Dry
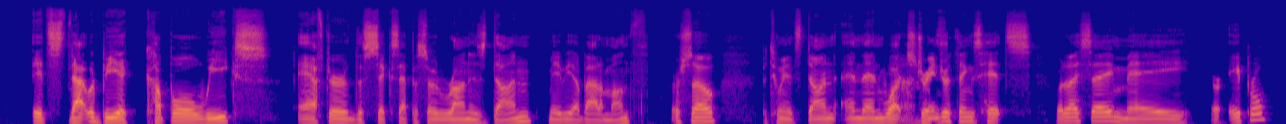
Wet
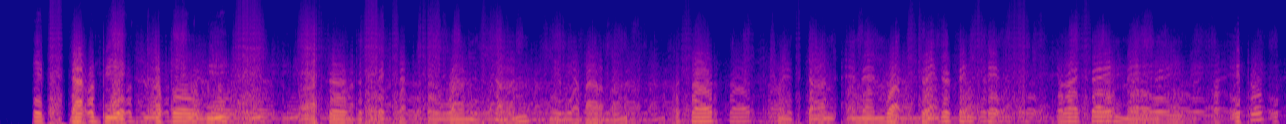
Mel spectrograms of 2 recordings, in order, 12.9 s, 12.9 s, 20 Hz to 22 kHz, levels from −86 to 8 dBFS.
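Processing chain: two-band feedback delay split 1.2 kHz, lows 378 ms, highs 623 ms, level -8 dB; sliding maximum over 33 samples; trim -2.5 dB

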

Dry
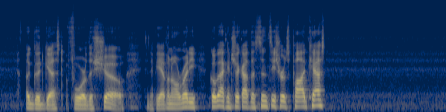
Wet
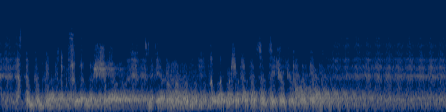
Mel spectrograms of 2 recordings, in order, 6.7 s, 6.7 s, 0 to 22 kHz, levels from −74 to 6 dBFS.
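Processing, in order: single-diode clipper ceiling -17.5 dBFS; high-pass 240 Hz 24 dB/octave; low-pass that closes with the level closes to 500 Hz, closed at -16.5 dBFS; compression 2:1, threshold -32 dBFS, peak gain reduction 9 dB; peak limiter -29 dBFS, peak gain reduction 11.5 dB; whisper effect; formant shift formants -4 st; rotary cabinet horn 6.3 Hz; filtered feedback delay 137 ms, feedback 63%, low-pass 1.6 kHz, level -3 dB; three bands compressed up and down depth 70%

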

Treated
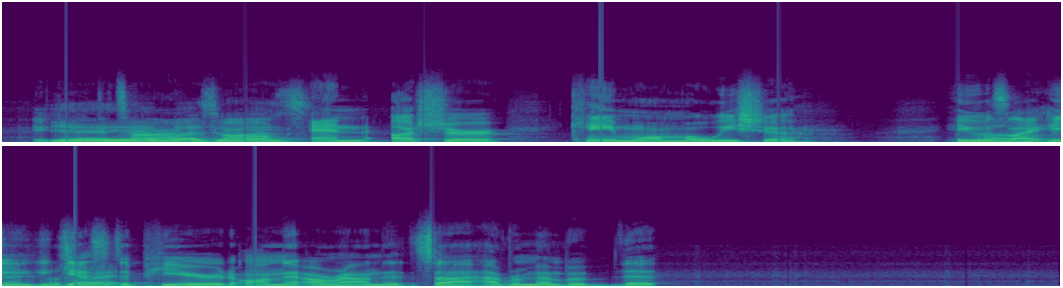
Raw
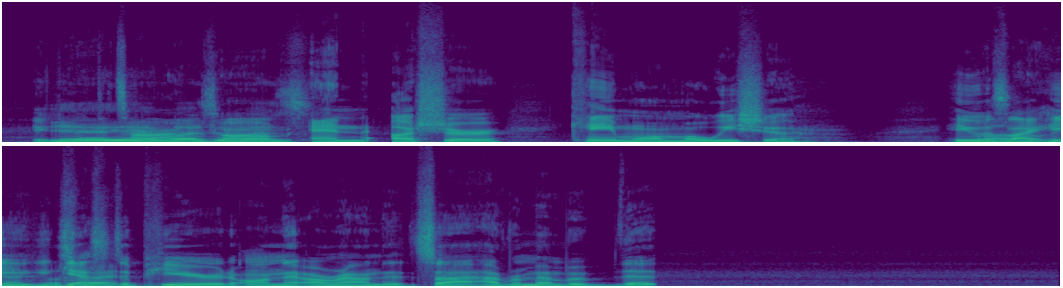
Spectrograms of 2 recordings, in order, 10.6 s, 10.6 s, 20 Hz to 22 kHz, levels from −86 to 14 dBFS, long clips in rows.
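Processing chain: in parallel at 0 dB: level held to a coarse grid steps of 15 dB; on the sum: steep low-pass 7.6 kHz 36 dB/octave; de-hum 272 Hz, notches 7; crackling interface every 0.89 s, samples 512, zero, from 0.33 s; trim +3.5 dB

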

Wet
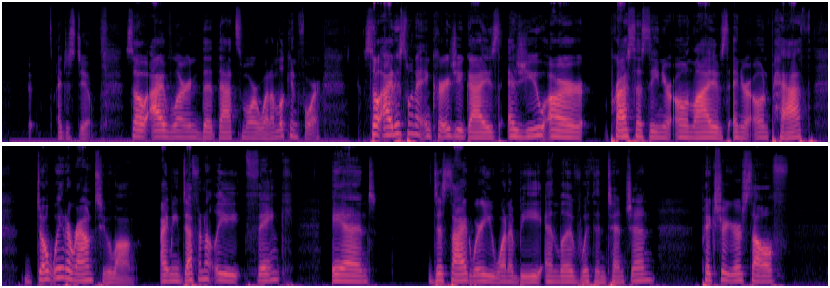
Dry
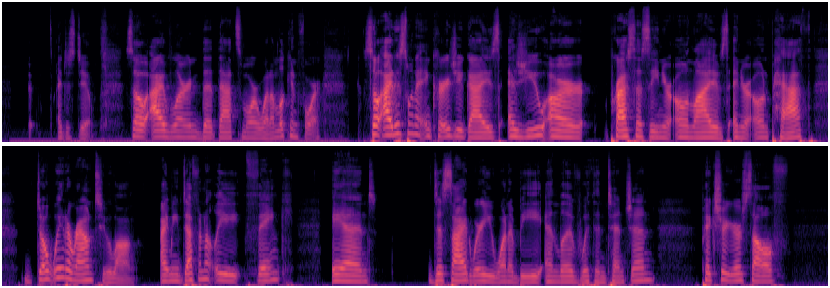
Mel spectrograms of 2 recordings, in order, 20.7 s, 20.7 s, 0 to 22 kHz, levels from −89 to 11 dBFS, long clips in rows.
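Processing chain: de-esser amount 85%; treble shelf 7.6 kHz +9 dB; trim -4 dB

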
